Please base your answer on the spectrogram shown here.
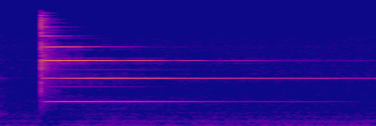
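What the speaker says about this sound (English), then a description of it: "I'm going to ring the bell and clear the space for you" A single clear strike of a small bell, ringing out with a bright metallic tone that slowly fades over several seconds in a quiet room.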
